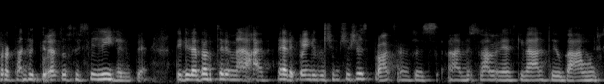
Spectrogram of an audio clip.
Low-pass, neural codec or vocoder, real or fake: 7.2 kHz; codec, 24 kHz, 1.5 kbps, HILCodec; fake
